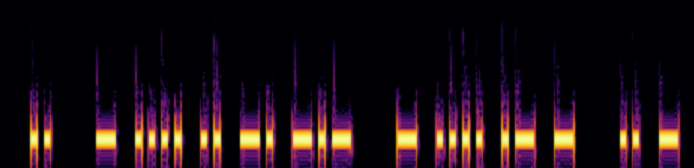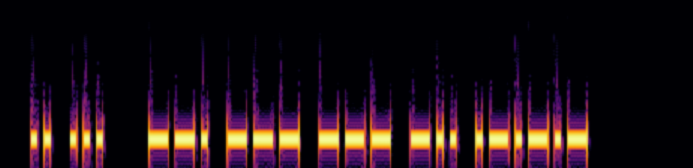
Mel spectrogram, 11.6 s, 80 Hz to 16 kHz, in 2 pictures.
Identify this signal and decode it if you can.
Morse code, heard as a keyed tone, about 22 wpm, 700 Hz. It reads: I THINK THAT IT IS GOOD.
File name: practice / 22wpm / Sentences with 3-Word Phrases - 22wpm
